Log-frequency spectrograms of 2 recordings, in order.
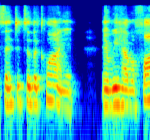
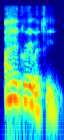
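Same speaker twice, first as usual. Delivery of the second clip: soft, even I agree with you; gentle calm concession; calm agreement; 6 dB quieter than usual. Shown as a demonstration. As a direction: say it quietly and calmly. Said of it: "Just very calmly say".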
